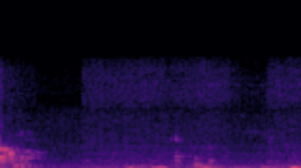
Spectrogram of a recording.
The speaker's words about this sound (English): I hear a cat. Whose cat? It's our cat.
